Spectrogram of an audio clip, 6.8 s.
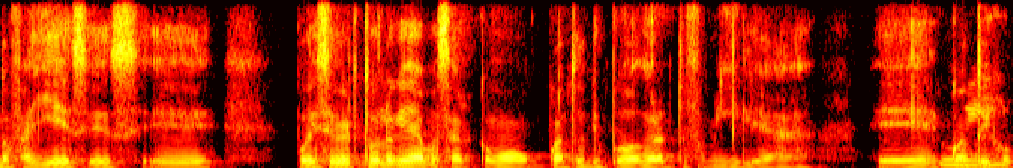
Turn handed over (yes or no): no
